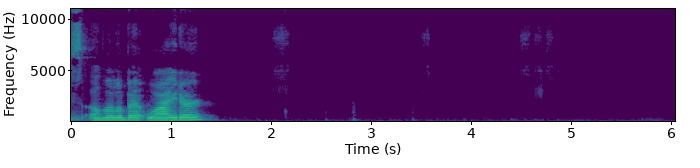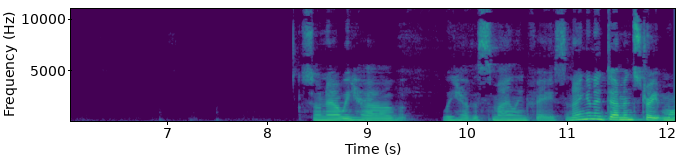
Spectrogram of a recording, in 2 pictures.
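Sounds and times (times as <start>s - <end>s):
drawing stick scratching paper: 1.5s - 8.2s, 8.9s - 10.1s.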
